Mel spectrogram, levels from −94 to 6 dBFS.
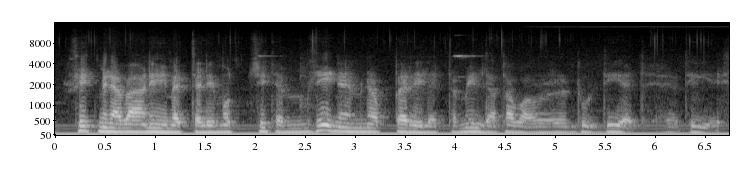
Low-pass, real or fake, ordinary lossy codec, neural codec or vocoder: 14.4 kHz; real; AAC, 96 kbps; none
